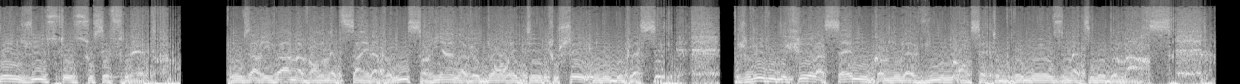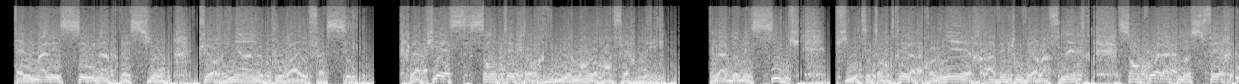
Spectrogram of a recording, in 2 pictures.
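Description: Float read as integer runs through the entire speech clip, start to finish. The signal sits at an almost fixed, high level as a near-square wave, very loud and harsh, with background noise as loud as the talker. The likely cause is 32-bit floating-point samples being read as 32-bit integers, so each value is set by its sign and exponent bits rather than its true amplitude. Pitch still tracks the speech underneath.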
